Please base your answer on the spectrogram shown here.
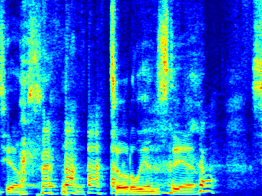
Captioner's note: laughing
